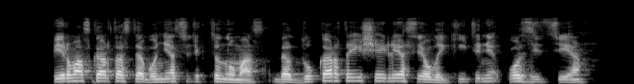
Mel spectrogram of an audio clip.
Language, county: Lithuanian, Kaunas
